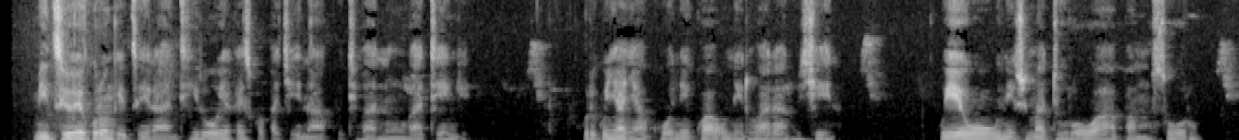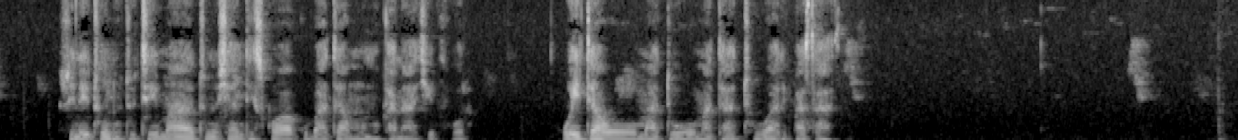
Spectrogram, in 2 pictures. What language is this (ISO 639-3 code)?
sna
